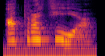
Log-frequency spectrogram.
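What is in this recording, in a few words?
"atrofiya", Azerbaijani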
